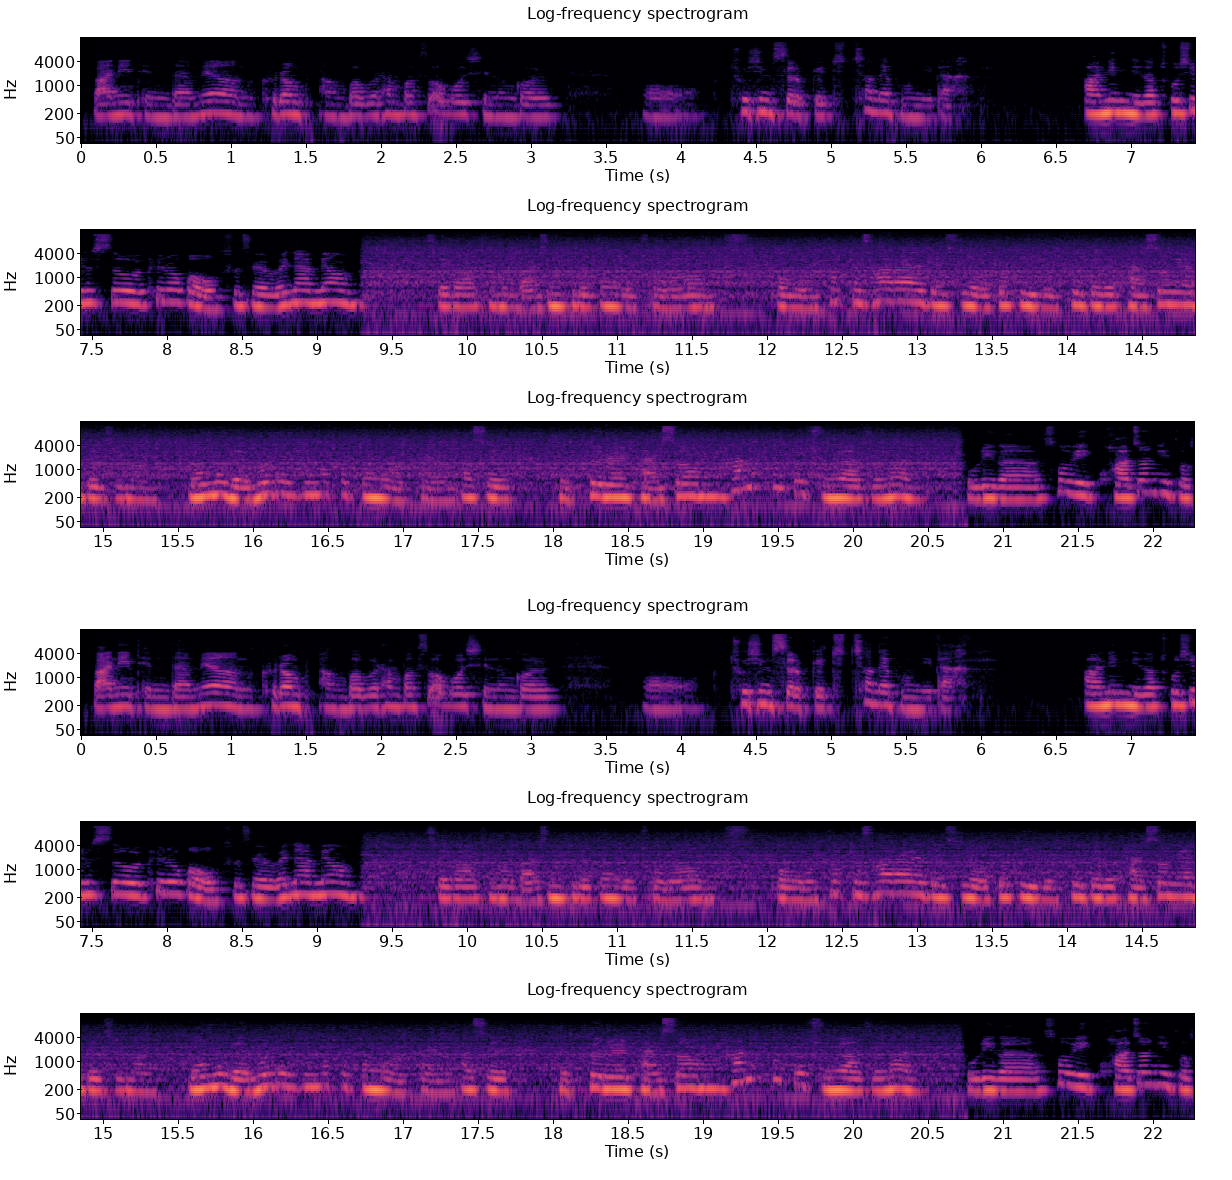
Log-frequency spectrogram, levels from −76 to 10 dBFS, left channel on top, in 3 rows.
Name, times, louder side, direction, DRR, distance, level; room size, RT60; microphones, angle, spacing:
voice 1, 0.0-3.2 3.7-5.9, right 4 dB, 40° right, 0.5 m, -34 dB
voice 2, 6.7-9.3 9.8-20.4 20.8-22.2, equal, ahead, 0.8 m, -27 dB
Stream, 9.3-20.7, left 3 dB, 30° left, 0.8 m, -39 dB
2.3 x 2.0 x 3.4 m
head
